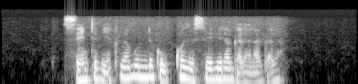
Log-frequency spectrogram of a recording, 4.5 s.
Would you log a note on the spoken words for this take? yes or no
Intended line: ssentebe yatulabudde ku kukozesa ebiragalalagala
no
